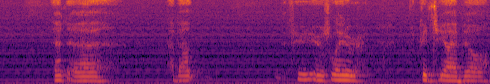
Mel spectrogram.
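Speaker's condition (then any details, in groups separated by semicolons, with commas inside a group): Parkinson's disease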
